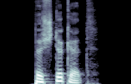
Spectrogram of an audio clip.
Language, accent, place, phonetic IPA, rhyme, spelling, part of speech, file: German, Germany, Berlin, [bəˈʃtʏkət], -ʏkət, bestücket, verb, De-bestücket.ogg
- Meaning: second-person plural subjunctive I of bestücken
